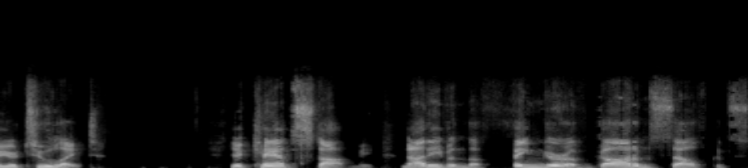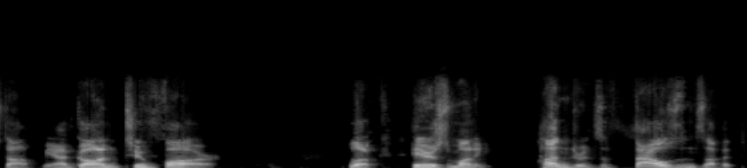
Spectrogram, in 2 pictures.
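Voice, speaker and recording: A man's voice: lowish voice, dry recording, heavily acted. Man acting a guilt-ridden embezzler, wildly swinging intonation. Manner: dramatic, emphatic, halting confessional delivery. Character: guilt-ridden embezzler on the run, fervent, self-lacerating. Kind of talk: stage-style radio drama acting.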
